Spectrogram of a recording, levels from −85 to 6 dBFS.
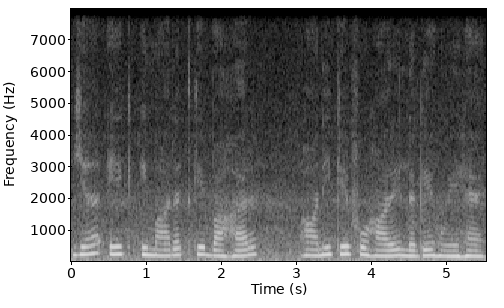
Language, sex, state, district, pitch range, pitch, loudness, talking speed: Hindi, female, Jharkhand, Jamtara, 185-225 Hz, 200 Hz, -14 LUFS, 120 wpm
